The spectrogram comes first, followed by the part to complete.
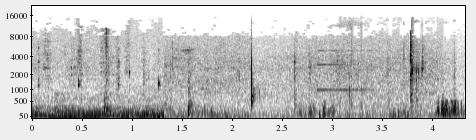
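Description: Low rumble inside a car cabin, loudest for the first second or so and then settling to a quieter hum, with a few light clicks and knocks.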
